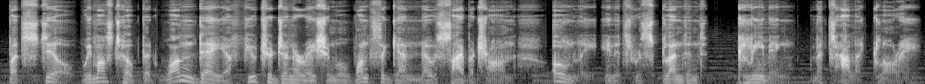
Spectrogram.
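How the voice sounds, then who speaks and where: A man's voice: sharp tone, no room sound, full character voice. A man voicing an old, eloquent robot elder, stately and mournful, in a theatrical video game audio log. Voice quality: deep, gravelly.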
